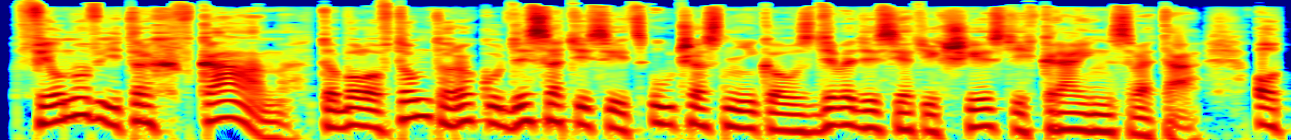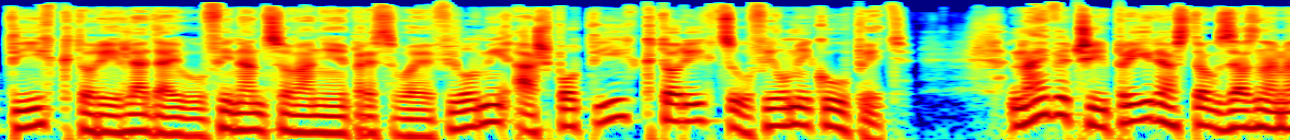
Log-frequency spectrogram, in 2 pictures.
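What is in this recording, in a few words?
Slovak, male, narration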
